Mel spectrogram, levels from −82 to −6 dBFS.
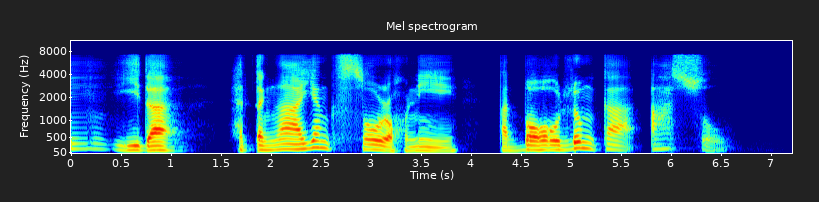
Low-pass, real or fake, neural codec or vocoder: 7.2 kHz; fake; codec, 16 kHz, about 1 kbps, DyCAST, with the encoder's durations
